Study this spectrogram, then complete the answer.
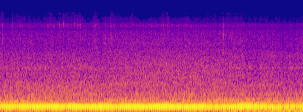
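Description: A loud, steady truck engine idling with a deep, constant rumble and strong low drone throughout, no talking.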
